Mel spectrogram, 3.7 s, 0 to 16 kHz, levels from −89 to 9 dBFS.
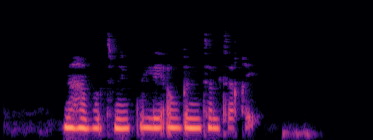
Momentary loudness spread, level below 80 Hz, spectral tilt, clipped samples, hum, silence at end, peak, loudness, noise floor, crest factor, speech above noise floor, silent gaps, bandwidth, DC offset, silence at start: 15 LU; -66 dBFS; -9.5 dB/octave; under 0.1%; none; 1.2 s; -10 dBFS; -22 LUFS; -90 dBFS; 14 dB; 69 dB; none; 5.6 kHz; under 0.1%; 0.65 s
